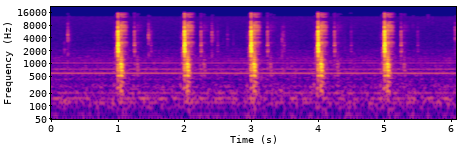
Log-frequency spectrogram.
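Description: A clock ticks loudly once a second.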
